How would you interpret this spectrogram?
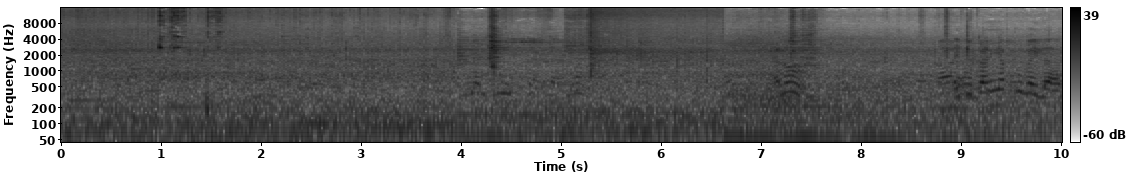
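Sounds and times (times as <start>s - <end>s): street rumble: 0.0s - 10.0s.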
